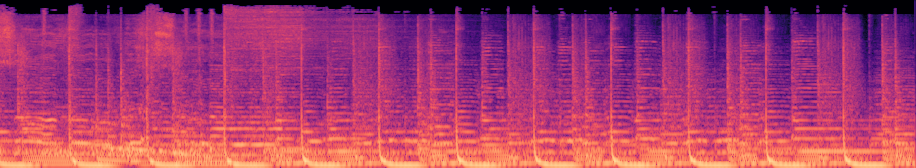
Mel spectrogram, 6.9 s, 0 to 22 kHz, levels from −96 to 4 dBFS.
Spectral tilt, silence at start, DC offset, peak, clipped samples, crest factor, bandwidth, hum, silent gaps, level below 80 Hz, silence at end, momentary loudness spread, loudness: -6 dB/octave; 0 s; under 0.1%; 0 dBFS; under 0.1%; 12 dB; 19.5 kHz; none; none; -14 dBFS; 0 s; 2 LU; -13 LUFS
